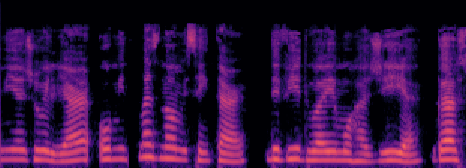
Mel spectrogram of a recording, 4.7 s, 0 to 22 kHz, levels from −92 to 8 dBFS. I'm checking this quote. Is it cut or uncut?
cut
